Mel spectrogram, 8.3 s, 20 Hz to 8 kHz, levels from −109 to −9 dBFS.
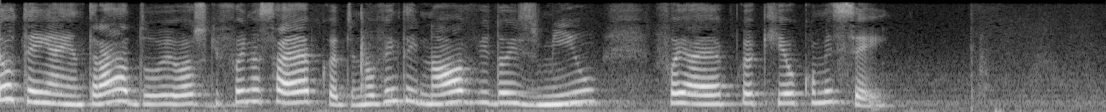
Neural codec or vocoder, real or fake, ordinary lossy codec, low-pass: none; real; none; 7.2 kHz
